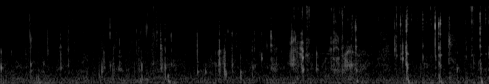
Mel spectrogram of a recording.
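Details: Siberian Husky named Slim gnawing a bone down to nothing, teeth grinding against bone; dense run of sharp crunching clicks and cracks, growing louder and more frequent toward the end, indoors.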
